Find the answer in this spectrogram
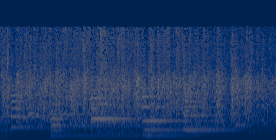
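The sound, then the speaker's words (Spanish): An audience applauds God in a steady, sustained wash of clapping that fills the whole stretch, while held keyboard or organ chords shift underneath; no one speaks. “¿No mereces un aplauso a Dios por haber pensado tanto en usted?”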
